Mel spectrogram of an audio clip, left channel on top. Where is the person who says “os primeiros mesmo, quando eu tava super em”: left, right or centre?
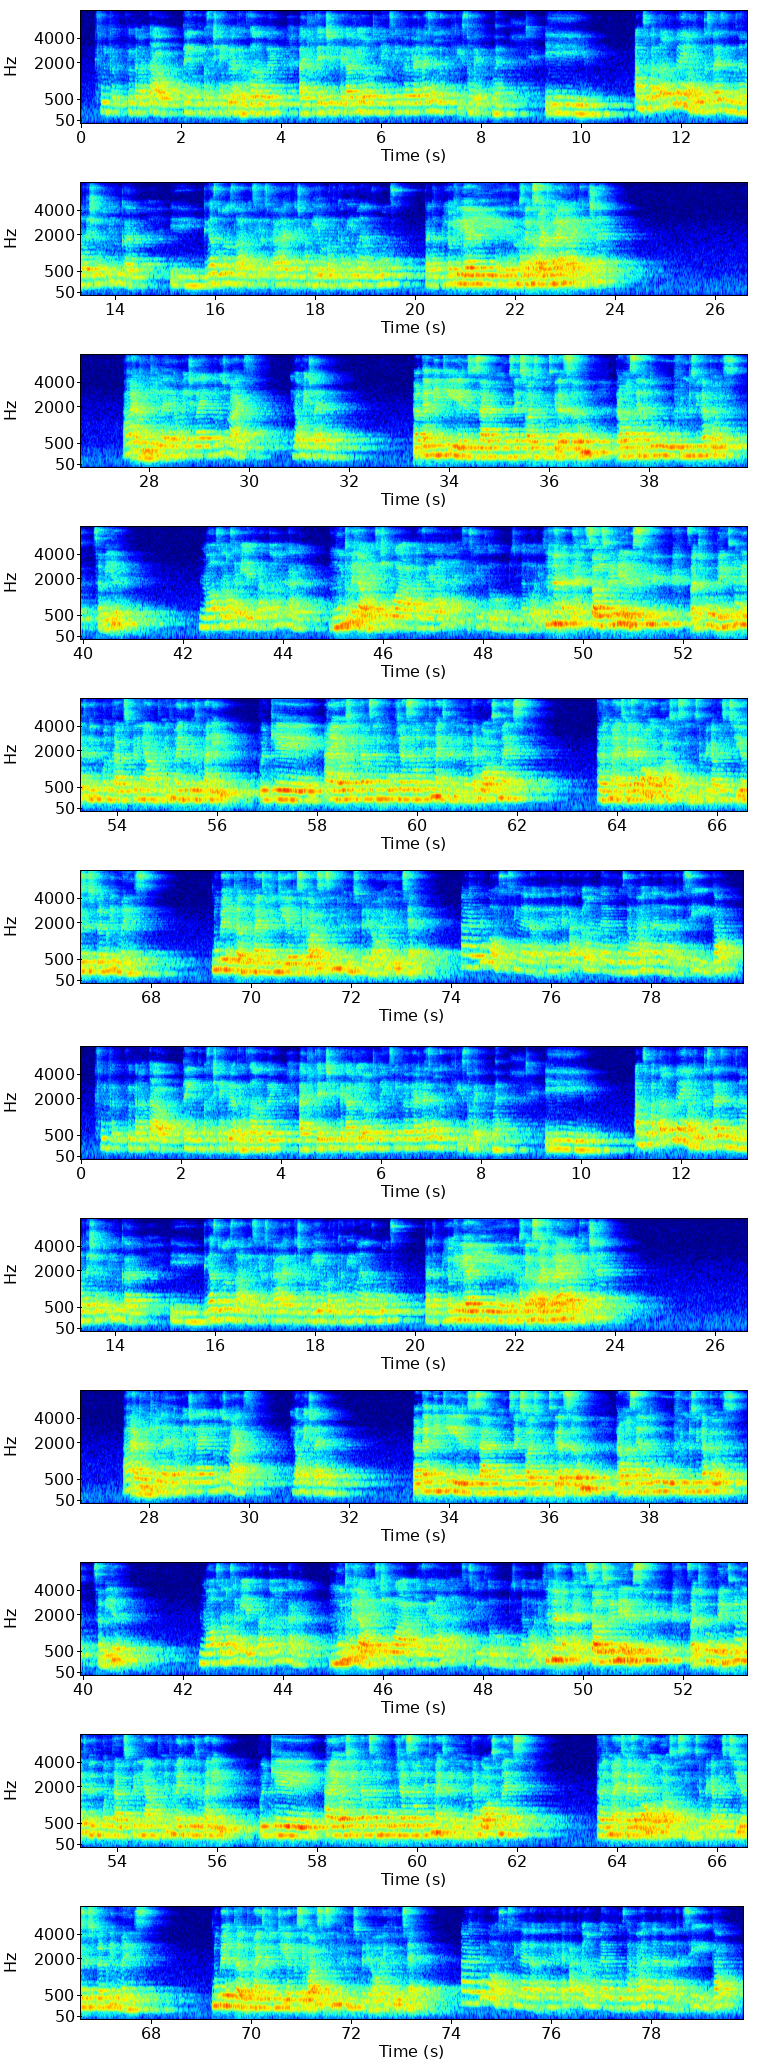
Right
